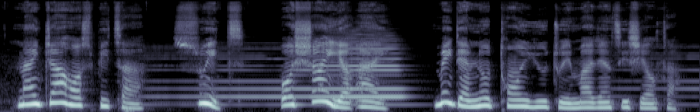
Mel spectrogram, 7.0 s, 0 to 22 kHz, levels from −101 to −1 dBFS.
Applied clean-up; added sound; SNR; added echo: classical method log-MMSE.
